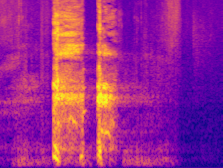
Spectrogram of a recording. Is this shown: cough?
yes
